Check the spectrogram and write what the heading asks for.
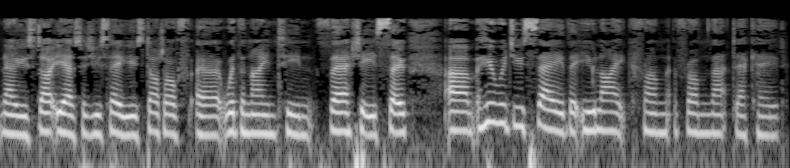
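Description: A woman interviewing, asking gentle prompting questions. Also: fairly low pitch, fairly even intonation, moderate pace, hardly any pauses.

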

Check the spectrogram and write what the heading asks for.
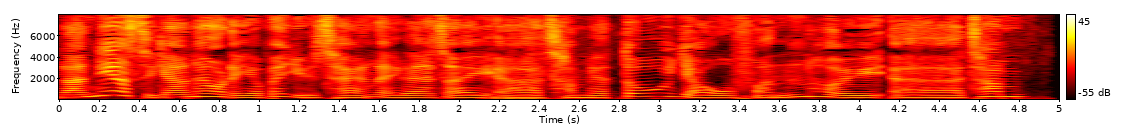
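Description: Female current affairs radio host, Hong Kong Cantonese accent, lower-toned, dry close sound, conversational questioning. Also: lively intonation, fairly quick, darkish tone, no echo. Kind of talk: current affairs interview with hesitant, spontaneous questions.

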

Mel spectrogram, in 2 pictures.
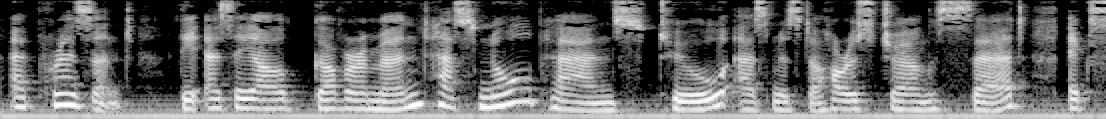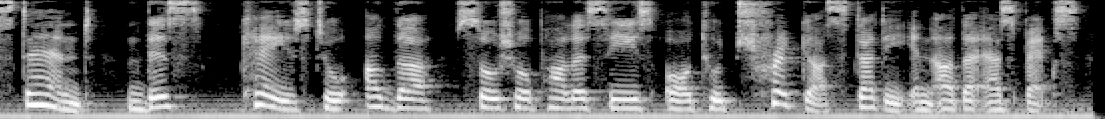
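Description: A woman's voice: on the low side, lively intonation, moderate pace, hardly any pauses, fairly bright tone. A woman speaking as a live interpreter, translating a speech as it is given. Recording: noisy feed with hum.

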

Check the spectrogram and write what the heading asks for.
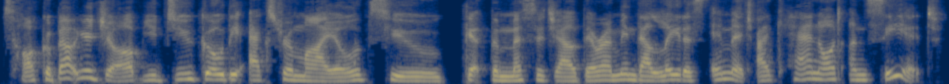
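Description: A woman's voice: fairly low pitch, moderate pace, dry recording. A woman radio interviewer, enthusiastic and teasing with her guest.

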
